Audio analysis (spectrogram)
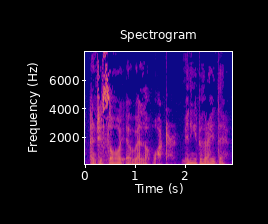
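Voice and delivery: hushed, breathy telling; whispered wonder. Real, not acted. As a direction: pull them in with a whisper. Preacher drops voice to whisper.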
